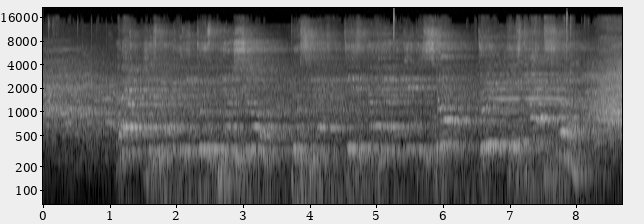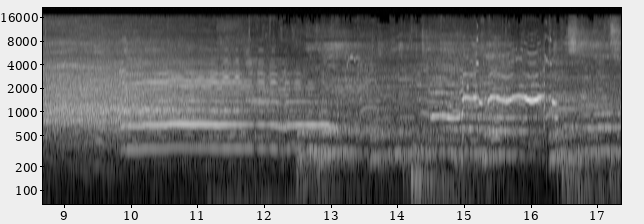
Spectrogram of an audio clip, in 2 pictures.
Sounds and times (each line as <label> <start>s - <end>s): Shouting 8.3s - 17.3s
